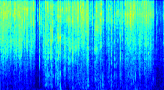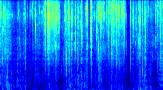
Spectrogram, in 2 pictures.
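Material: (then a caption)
Aluminium foil. A thin sheet of aluminium foil, crumpled into a hollow, loose wad, is crinkled and rubbed with fingertips, partly pressed over the mic grille and partly held in the hand. Dense, bright crackling and crinkling rises and falls in irregular bursts, with quieter, sparser rustles around the middle and a brief drop near the end.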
